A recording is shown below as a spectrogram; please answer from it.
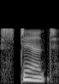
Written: stint

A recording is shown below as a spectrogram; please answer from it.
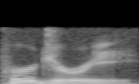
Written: perjury

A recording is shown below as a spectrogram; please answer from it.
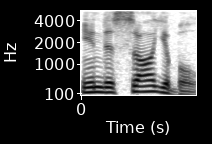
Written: indissoluble

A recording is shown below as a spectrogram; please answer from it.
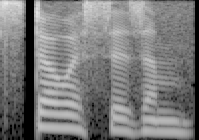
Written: stoicism

